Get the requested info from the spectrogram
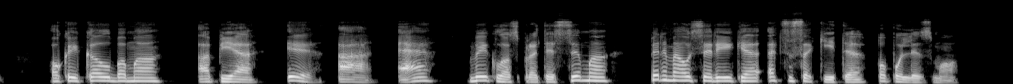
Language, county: Lithuanian, Kaunas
